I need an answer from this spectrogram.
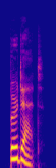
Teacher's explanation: Accent on last syllable.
